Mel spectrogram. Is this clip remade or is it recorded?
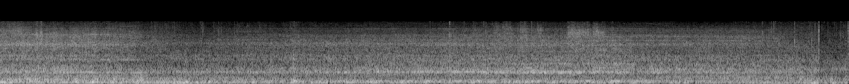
recorded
